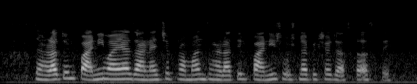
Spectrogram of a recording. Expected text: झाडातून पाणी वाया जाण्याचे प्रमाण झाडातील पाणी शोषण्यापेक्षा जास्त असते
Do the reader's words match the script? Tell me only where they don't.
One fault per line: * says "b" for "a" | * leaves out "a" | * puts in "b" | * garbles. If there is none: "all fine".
all fine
